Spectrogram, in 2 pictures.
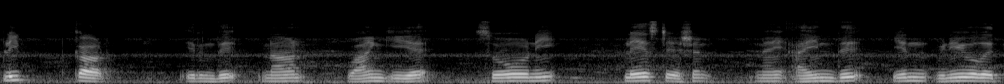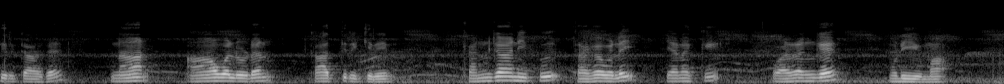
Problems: background sounds at intervals, background conversations at intervals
